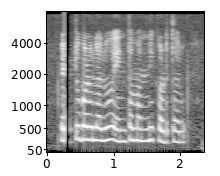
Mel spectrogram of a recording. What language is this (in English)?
Telugu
